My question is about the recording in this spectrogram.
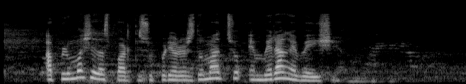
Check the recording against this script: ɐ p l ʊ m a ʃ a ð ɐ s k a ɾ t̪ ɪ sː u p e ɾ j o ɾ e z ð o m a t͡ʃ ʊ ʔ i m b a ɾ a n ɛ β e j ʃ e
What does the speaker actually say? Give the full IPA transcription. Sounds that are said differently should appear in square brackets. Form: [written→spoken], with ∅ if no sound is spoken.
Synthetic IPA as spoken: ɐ p l [ʊ→u] m a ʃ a ð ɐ s [k→p] a ɾ t̪ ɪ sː u p e ɾ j o ɾ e z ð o m a t͡ʃ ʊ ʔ [i→e] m b [a→e] ɾ a [n→ŋ] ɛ β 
